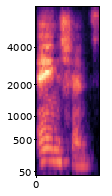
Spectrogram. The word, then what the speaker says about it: ancient: Not ancient but ancient. It's like an a sound. Okay. Ancient.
